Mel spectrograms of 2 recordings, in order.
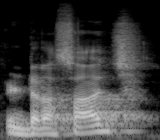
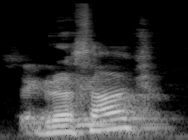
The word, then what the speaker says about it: dressage: तो फिर ड्रेसाज क्या हुआ? ड्रेसेज हुआ.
